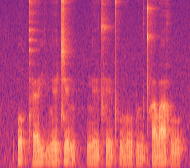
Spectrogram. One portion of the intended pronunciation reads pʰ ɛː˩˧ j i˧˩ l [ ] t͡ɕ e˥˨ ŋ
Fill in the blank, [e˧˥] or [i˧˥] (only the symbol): e˧˥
